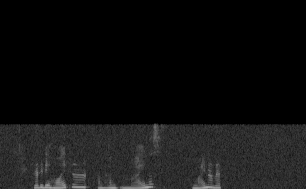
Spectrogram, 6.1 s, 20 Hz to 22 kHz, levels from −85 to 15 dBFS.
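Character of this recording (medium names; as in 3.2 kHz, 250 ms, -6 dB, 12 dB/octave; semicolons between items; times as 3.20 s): phasing stages 4, 1.1 Hz, lowest notch 720–2300 Hz; a quantiser's noise floor 8-bit, dither triangular; MP2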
